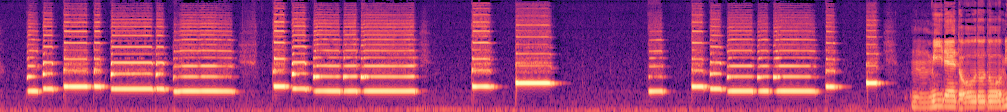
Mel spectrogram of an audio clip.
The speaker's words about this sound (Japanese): ちょっとリコーダーで吹いてみましょうか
